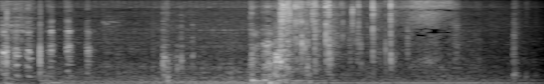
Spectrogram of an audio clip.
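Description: A car tyre rolling over and crushing a toy hot-air balloon with a card basket on concrete: a run of crackles and crunches, loudest about two seconds in, over the low hum of the car's engine running. The crackling fades away near the end.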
